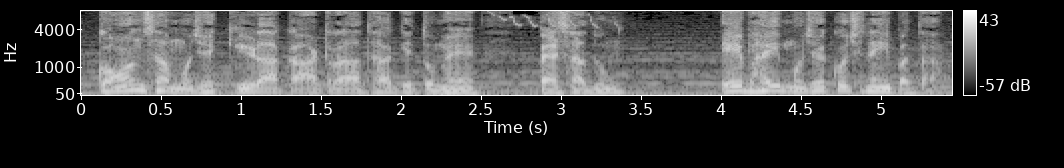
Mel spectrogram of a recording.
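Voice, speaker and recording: A man voicing a greedy, bullying village landlord in a cartoon story, sneering, blunt and domineering. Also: fairly low pitch. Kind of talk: Hindi cartoon moral-story voice acting.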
